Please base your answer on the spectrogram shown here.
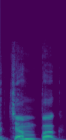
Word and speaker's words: चंपक: यहां पे देखो च के ऊपर अनुस्वार की मात्रा इसके बाद प यह रहा प तो अपन ने आधा म का उच्चारण कर दिया चंपक।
